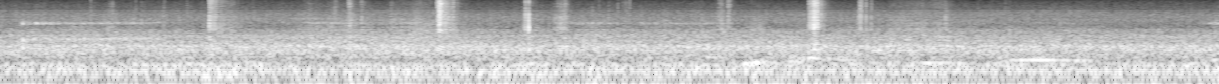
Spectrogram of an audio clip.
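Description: A few faint, sharp clicks spread across a few seconds, as small objects are handled on a wooden tabletop, over quiet room hiss.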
